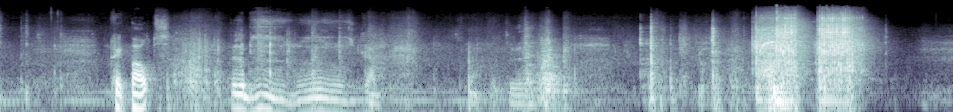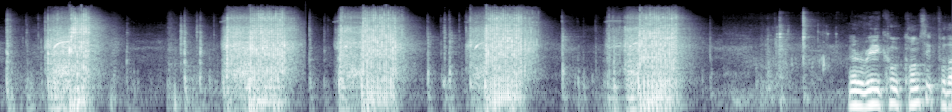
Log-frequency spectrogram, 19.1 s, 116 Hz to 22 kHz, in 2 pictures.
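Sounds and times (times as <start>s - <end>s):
power tool driving bolts: 7.5s - 8.8s, 9.9s - 10.7s, 11.7s - 16.6s.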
